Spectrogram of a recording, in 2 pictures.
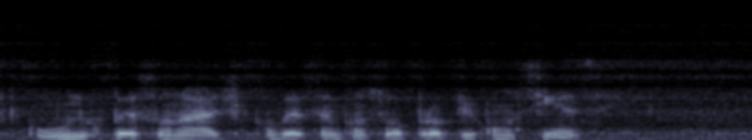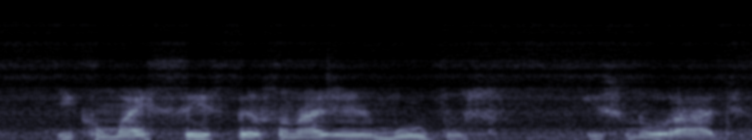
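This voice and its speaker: Older male radio veteran, measured reflective delivery; thin phone-like archival sound. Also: medium pitch. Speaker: radio writer giving a testimony. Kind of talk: memoir reading. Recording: tinny lo-fi archival audio with hiss.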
